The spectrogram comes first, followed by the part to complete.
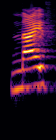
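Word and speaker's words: knife: World नाइफ में के का उच्चारण नहीं आ रहा है।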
